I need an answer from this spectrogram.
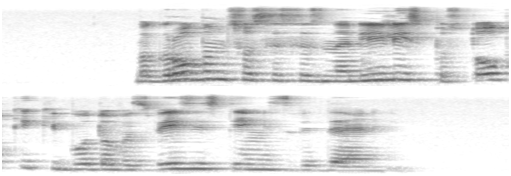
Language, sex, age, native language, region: Slovenian, female, 30-49, Slovenian, Central Slovenia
